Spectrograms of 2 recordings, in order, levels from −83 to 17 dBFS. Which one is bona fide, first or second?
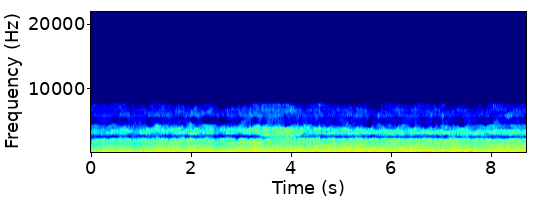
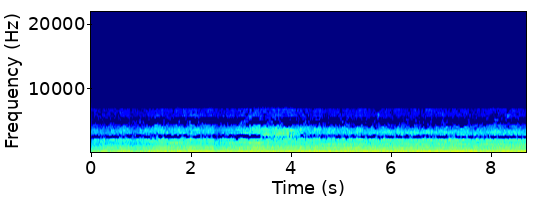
second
